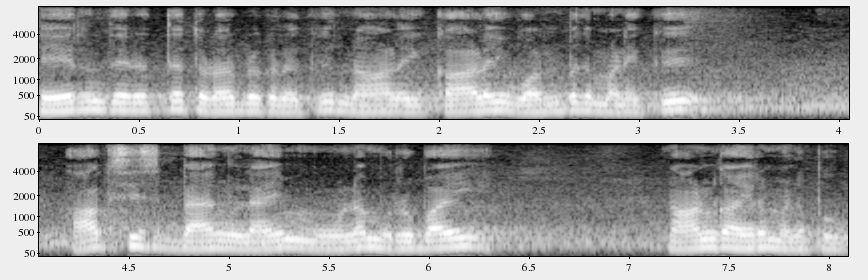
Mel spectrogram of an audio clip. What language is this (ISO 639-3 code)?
tam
